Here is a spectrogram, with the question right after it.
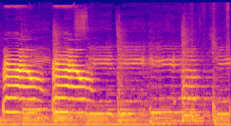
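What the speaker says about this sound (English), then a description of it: "C-A-T, cat." Synthetic cat meow from a Vtech Little Smart School Bus talking toy, a short electronic meow repeated in several bright, tonal bursts, close and fairly loud, with no talking.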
